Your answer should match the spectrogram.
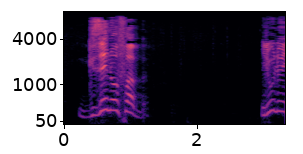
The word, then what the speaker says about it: xénophobe: Le X, je le prononce Z. Xénophobe.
